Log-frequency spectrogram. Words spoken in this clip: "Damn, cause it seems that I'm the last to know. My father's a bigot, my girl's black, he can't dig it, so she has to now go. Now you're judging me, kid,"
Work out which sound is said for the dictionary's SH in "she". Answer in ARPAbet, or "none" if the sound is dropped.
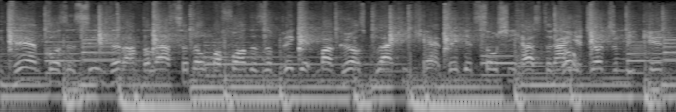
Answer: SH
